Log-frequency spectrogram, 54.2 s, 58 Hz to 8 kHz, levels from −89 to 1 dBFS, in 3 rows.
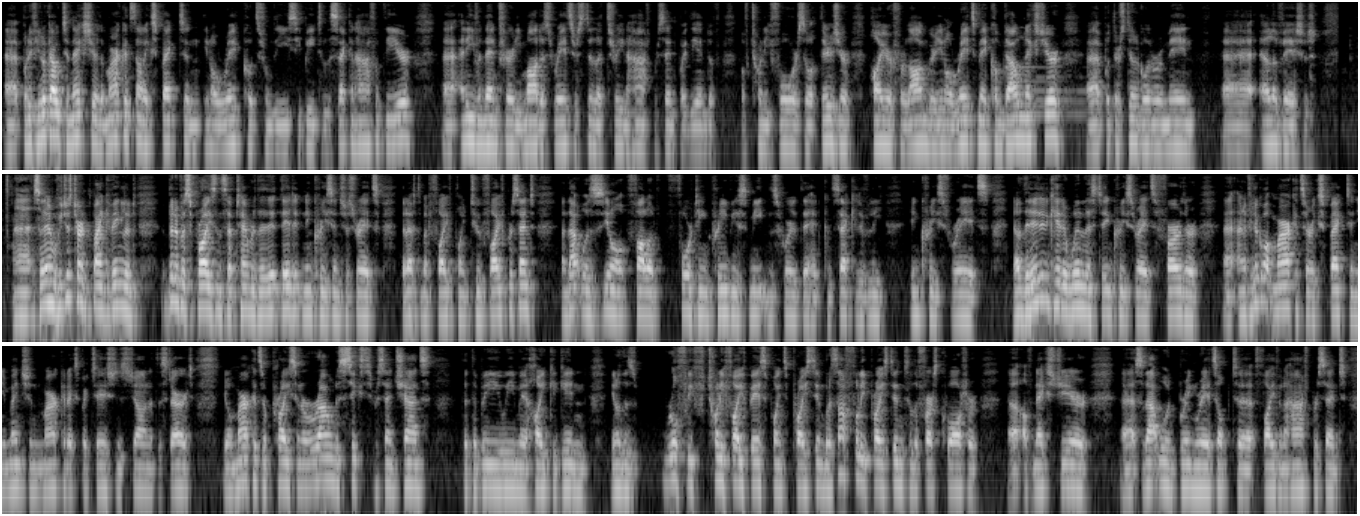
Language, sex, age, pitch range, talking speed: English, male, 30-49, 115-130 Hz, 215 wpm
